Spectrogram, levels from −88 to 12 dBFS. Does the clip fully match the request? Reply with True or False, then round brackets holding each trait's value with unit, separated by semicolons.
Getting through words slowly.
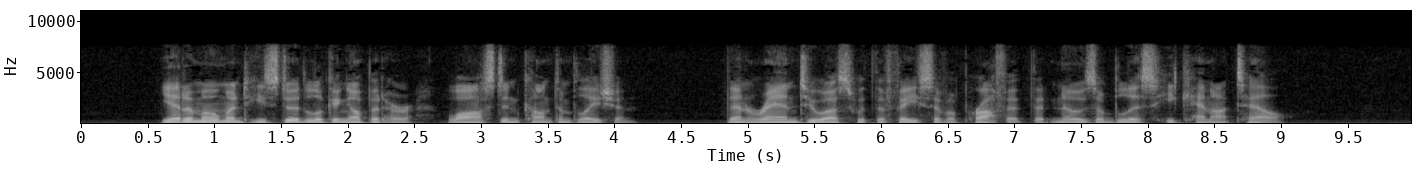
False (175 wpm)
